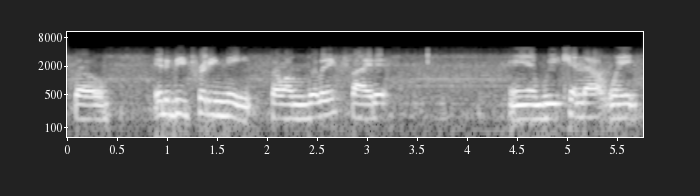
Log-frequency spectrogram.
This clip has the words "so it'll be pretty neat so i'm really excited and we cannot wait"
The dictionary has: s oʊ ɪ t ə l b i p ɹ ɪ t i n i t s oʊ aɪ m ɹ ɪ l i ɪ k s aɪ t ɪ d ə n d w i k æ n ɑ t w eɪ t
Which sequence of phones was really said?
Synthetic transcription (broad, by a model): s oʊ ɪ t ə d b i p ɹ ɪ t i n i t s oʊ aɪ m ɹ ɪ l i ɪ k s aɪ t ɪ d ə n w i k æ n ɑ t w eɪ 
